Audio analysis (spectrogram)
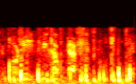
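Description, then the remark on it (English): Rapid hoofbeats of galloping horses, Diablo and Horty, as their riders chase after outlaws, drum in a steady, driving rhythm, moderately loud, with a muffled, band-limited quality. “The sheriff and I will try to catch those coyotes. Up, Diablo, up, Diablo! Get up, Horty, get up, get up!”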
